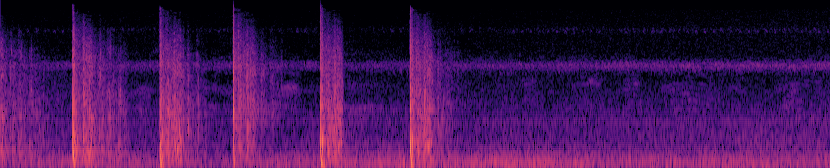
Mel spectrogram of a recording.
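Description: Handgun fired five times in steady succession, just under a second between shots, each with a short echoing tail; the shooting stops about four seconds in, leaving a thin steady high tone.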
